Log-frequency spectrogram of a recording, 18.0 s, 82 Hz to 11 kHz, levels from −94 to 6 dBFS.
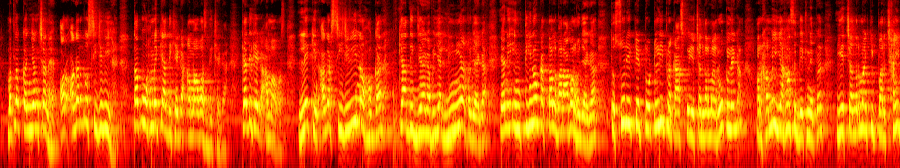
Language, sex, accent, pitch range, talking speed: Hindi, male, native, 215-275 Hz, 195 wpm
